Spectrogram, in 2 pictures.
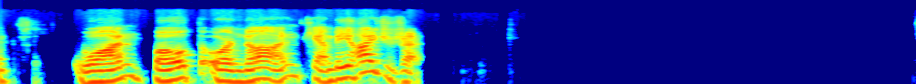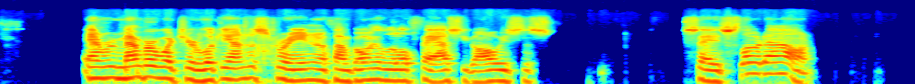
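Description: An elderly man speaks calmly through an online call, in short bursts with pauses.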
